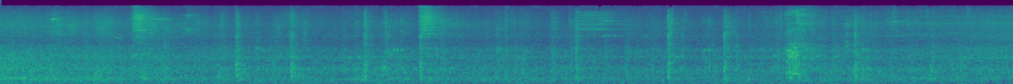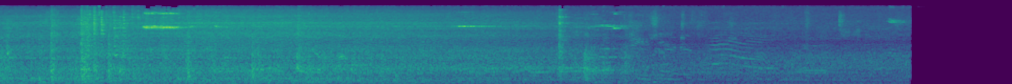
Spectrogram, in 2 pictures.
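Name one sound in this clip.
Railway carriages rumble past on the tracks, with wheels clacking over rail joints.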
